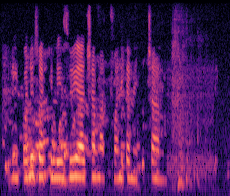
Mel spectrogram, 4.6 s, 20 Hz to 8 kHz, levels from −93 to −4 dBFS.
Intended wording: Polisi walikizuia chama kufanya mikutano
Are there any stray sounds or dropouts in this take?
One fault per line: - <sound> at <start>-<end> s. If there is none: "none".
- laugh at 3.4-4.2 s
